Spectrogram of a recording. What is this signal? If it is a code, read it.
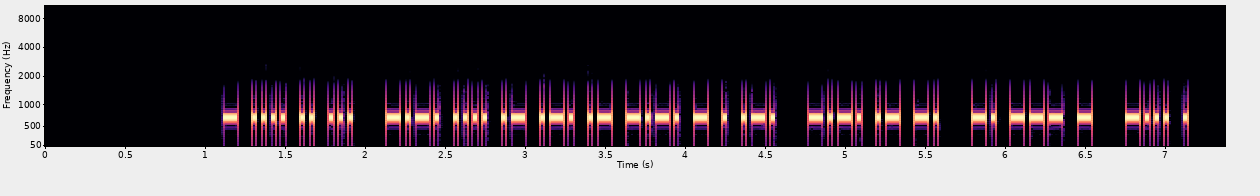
Morse code, heard as a keyed tone, about 40 wpm, 700 Hz. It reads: THIS CHARACTER CAN NOT BE
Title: Sets of 5 Words Encore2 40wpm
